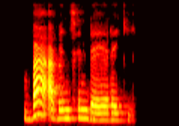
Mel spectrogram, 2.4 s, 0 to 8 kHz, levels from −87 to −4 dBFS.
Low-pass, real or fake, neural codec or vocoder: 7.2 kHz; real; none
